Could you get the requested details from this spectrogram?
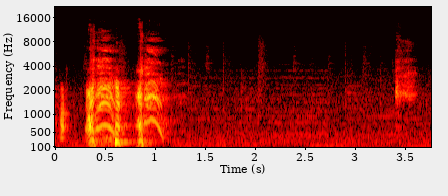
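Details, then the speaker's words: Adult streamer sick for two weeks, on the mend, still coughing; cough. "I am sick I've been sick for the last two weeks I'm on the man now but as you can hear I'm"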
